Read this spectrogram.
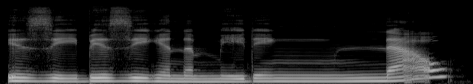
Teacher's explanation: I need to go up because I know it's going to end as a question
